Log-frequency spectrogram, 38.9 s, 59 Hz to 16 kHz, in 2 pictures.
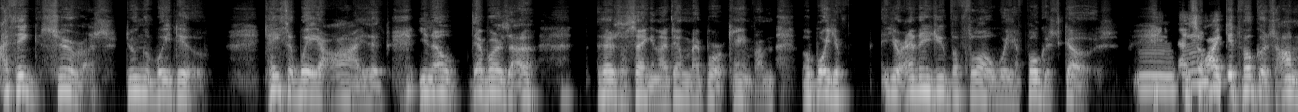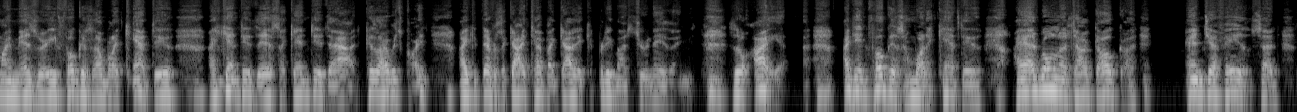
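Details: Adult male stroke survivor with brain injury, previously mute, in a wheelchair for about 15 years, with an ongoing speech deficit; aphasia after stroke.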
